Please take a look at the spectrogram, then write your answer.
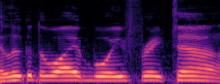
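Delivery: high-pitched teasing imitation; mocking dad. Friend's dad teasing the freaked-out boy, high mocking imitation. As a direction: crow it high, poking fun at the scare.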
